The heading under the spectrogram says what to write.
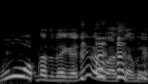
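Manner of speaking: rattled off fast and high in a Cajun accent.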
